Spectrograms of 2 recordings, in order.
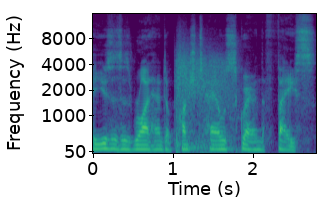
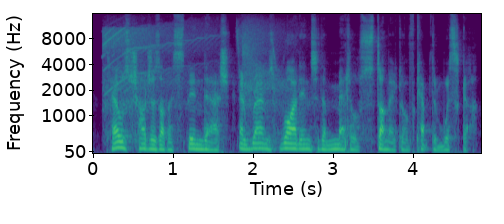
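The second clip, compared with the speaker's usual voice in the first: ordinary delivery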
